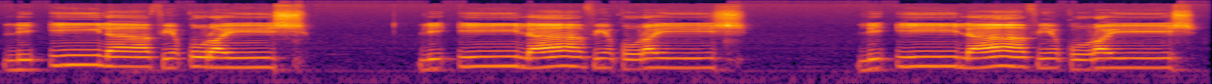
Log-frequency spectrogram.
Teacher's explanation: حمزہ زیر یا ای، اس ای کو تھوڑا لمبا کرنا ہے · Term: حروف مدہ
